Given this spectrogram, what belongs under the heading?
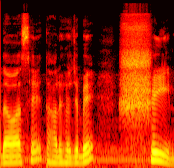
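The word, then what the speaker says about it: شين: এটা হচ্ছে সিন, এটার উপরে যদি তিনটা নোক্তা দিয়ে দেন, এই যে নোক্তা দেওয়া আছে, তাহলে হয়ে যাবে শিন। মুখ ভরে একটা উচ্চারণ হবে, শা শা শব্দ করবে, শিন।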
